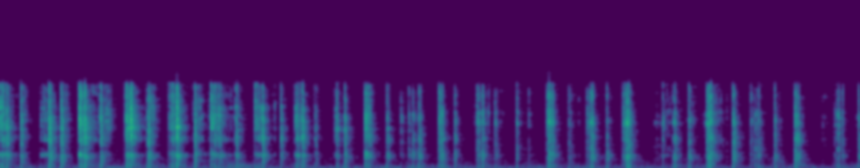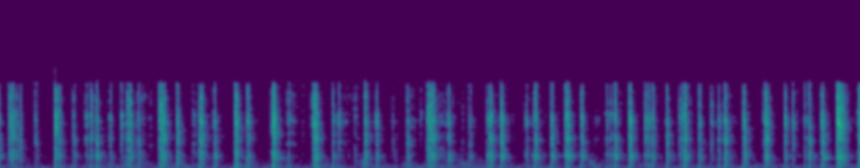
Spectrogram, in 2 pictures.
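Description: A hand-sized black and purple metal aerosol deodorant can with a plastic cap is tapped and scratched with fingernails along its body. The result is a fast, continuous run of sharp, bright ticks and scrapes that stop almost instantly and carry almost no low end.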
